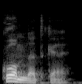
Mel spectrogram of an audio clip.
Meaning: diminutive of ко́мната (kómnata): (small) room
- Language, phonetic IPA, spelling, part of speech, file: Russian, [ˈkomnətkə], комнатка, noun, Ru-комнатка.ogg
